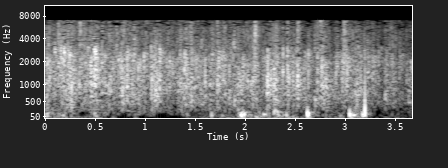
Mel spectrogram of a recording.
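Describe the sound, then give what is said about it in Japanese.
Audience applause at the close of a live talk event with a guest author fills the whole stretch, a dense, steady crackle of many hands clapping at once, fairly loud with no talking over it. “大きな拍手でどうぞありがとうございました”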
